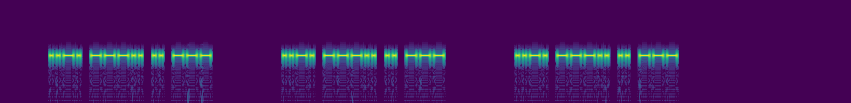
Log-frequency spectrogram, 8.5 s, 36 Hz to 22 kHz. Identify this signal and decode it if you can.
Morse code, heard as a keyed tone, about 34 wpm, 700 Hz. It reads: F8IO F8IO F8IO
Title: DXCC-100 Call Signs - 4 Characters - Repeated 3x - 35wpm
